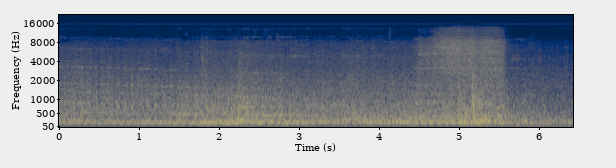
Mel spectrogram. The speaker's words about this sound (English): The train moves across a bridge high over a gorge.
